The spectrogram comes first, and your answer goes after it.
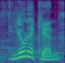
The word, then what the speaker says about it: Hunichen: Yet the last name is pronounced Uniken.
